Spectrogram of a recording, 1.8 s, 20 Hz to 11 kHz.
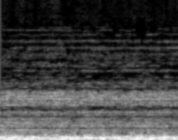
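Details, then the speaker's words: LF Bros diesel heater set to 2 kW, heard inside a tent around 11 p.m.: low, smooth, constant hum from fan and burner with no pulsing, rattle or misfire; normal running. "This is what it sounds like running at 2 kilowatts. At 2 kilowatts, this is the sound you're hearing."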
